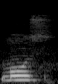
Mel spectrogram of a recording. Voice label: "mus", Silabas

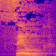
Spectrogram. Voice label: "ceug", Silabas

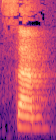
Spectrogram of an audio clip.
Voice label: "sam", Silabas

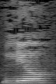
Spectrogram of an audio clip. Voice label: "lio", Silabas

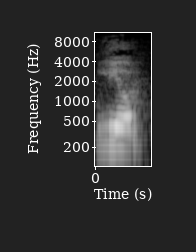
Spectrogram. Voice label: "lior", Silabas

